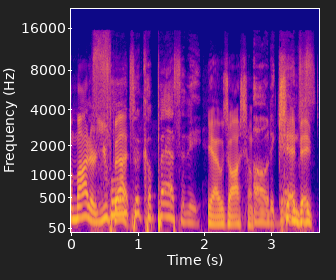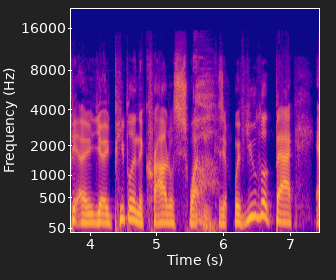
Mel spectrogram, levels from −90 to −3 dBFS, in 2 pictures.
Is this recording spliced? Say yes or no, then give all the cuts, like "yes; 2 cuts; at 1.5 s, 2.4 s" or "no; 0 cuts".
yes; 1 cut; at 6.0 s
